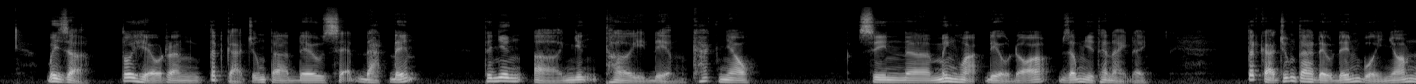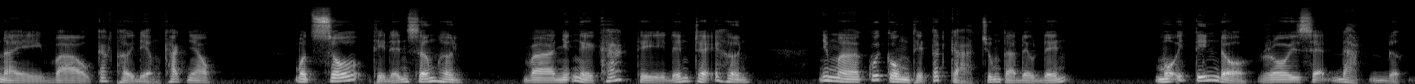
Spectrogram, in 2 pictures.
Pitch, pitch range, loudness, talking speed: 105 Hz, 90-125 Hz, -24 LUFS, 165 wpm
